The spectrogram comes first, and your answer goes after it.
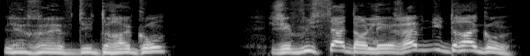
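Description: A big, simple-minded man who whines like a scared child, his voice pitched high and bright with worry, a male narrator doing him. He sounds wary of everything around him. The reading is dry and close to the mic. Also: sing-song, measured pace, no echo. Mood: startled. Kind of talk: audiobook character voice.

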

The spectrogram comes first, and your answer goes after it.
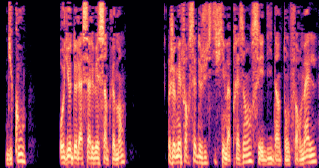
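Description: Deep husky male audiobook narrator. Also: no room sound. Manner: measured, even reading. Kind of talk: scripted first-person literary narration. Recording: dull, dry lo-fi recording.

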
